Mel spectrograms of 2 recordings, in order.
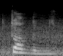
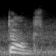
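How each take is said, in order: Both takes have the same delivery.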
